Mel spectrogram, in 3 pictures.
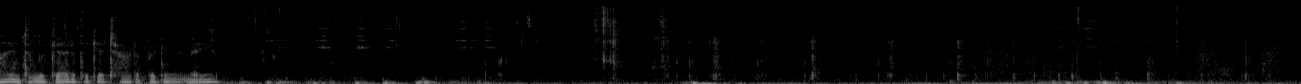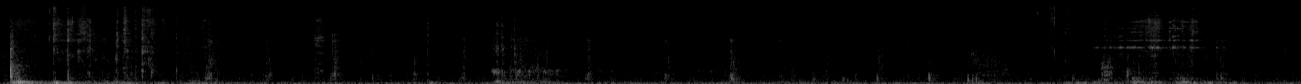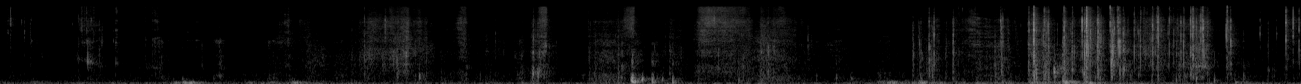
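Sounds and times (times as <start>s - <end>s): chewing and crunching fried chicken: 2.0s - 10.3s, 13.8s - 24.0s, 25.9s - 29.0s, 35.2s - 39.0s.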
